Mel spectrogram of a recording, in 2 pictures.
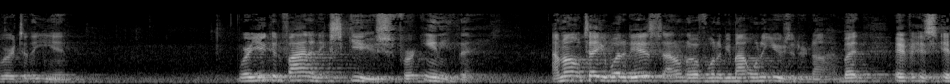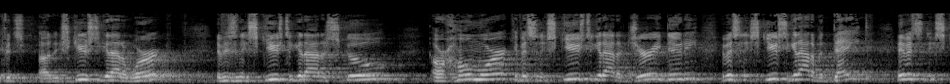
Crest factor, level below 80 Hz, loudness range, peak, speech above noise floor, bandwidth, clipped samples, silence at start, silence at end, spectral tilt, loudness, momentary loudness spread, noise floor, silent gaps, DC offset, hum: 20 dB; -66 dBFS; 3 LU; -4 dBFS; 24 dB; 11.5 kHz; under 0.1%; 0 s; 0 s; -3 dB/octave; -23 LUFS; 11 LU; -48 dBFS; none; under 0.1%; none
